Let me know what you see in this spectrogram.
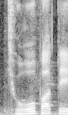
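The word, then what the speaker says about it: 京終: 列車は次に京馬亭駅に着きます。京の終わりと書いて京馬亭と読むのですが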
